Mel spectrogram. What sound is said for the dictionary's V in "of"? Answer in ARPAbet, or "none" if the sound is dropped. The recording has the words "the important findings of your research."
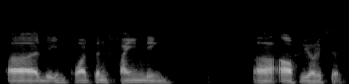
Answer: F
